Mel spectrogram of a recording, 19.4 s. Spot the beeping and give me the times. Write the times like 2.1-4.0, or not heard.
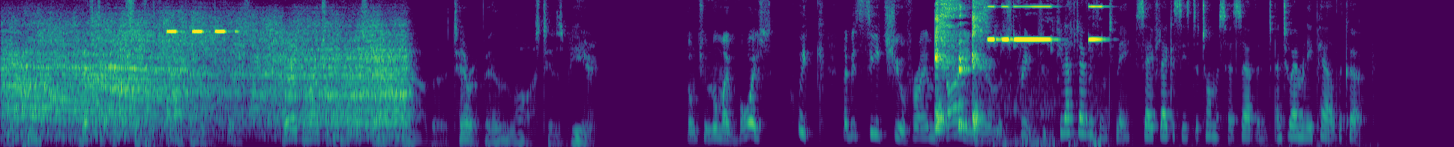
1.9-3.2, 13.2-14.7.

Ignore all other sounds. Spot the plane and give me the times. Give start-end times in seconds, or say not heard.
0.0-5.5.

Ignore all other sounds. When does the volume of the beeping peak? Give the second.
14 s.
